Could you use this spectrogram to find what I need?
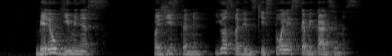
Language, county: Lithuanian, Panevėžys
